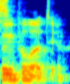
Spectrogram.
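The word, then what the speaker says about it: Tuipulotu: it's Tui Pelotu.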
